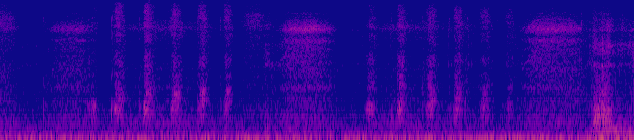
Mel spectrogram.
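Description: Faint pencil scratching on paper: a few longer drawn lines mixed with runs of quick short strokes.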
